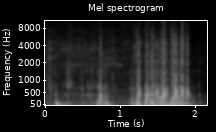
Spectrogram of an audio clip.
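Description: Handling noise from a phone held close to its microphone: irregular rubbing and knocks as it is moved about and set down on a counter, busiest in the second half.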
